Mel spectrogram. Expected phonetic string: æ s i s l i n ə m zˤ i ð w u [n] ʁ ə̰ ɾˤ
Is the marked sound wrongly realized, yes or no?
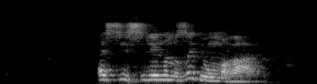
yes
